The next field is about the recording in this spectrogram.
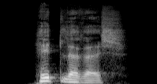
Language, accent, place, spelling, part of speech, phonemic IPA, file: German, Germany, Berlin, hitlerisch, adjective, /ˈhɪtləʁɪʃ/, De-hitlerisch.ogg
- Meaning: Hitlerish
